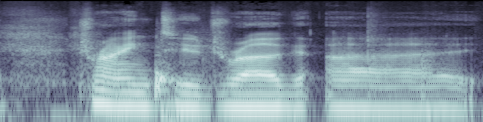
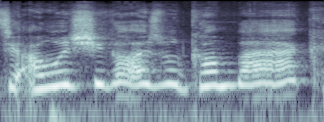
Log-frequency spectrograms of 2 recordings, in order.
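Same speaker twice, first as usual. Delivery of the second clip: high pleading whine; high anxious plea; whiny brother; 4 dB louder than usual. Acted. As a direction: beg them to come back, pitched up.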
